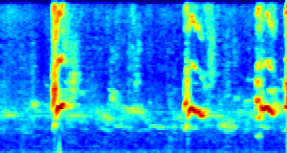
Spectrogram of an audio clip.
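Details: Van Hasselt's sunbird recorded for training captive birds to sing: three short, high, thin twittering phrases spaced about a second apart, with a faint high trill between them.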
